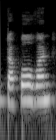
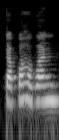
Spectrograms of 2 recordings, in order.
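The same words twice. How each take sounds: First: तपोवन with a long o replacing the h; तपोवन after sandhi, o in the middle; joined sandhi form. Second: तपहवन with a breathy h after the a, before sandhi; तपहवन voiced with the visarga h kept; visarga spelled out. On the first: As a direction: say तपोवन as ta-po-van, no h. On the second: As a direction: say तपहवन as ta-pah-van, h sounding. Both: Shown as a demonstration. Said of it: "आप ध्यान देते जाओ कि इसमें जो इसके विसर्ग के बाद".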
